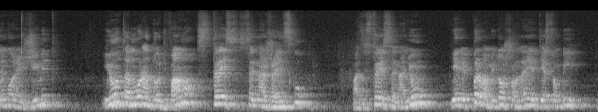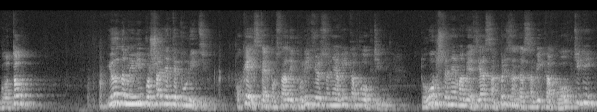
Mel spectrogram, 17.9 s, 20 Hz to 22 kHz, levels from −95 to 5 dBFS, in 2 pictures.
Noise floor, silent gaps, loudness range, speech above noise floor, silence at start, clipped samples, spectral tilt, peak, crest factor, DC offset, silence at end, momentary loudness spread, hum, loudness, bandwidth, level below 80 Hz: -50 dBFS; none; 4 LU; 32 dB; 0 s; under 0.1%; -6.5 dB/octave; 0 dBFS; 18 dB; under 0.1%; 0 s; 14 LU; none; -18 LUFS; 15 kHz; -60 dBFS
